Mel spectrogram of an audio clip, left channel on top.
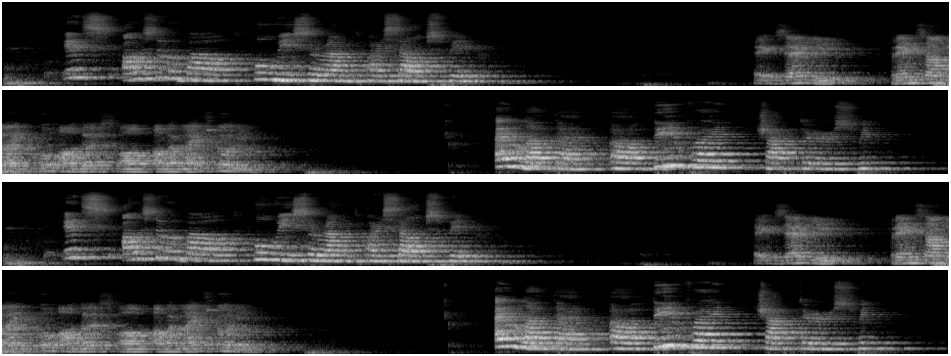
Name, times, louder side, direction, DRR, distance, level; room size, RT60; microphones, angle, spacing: voice 1, 0.6-2.2 2.5-4.8 14.4-15.3 15.5-18.1, equal, 70° right, -5 dB, 0.9 m, -19 dB
voice 2, 7.5-8.4 8.9-12.0, equal, 30° right, -7 dB, 1.0 m, -26 dB
3.6 x 2.0 x 2.3 m, 1.3 s
head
